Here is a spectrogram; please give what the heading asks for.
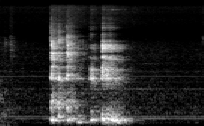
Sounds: Throat clearing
